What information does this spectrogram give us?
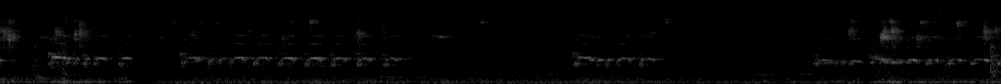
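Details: Local zebra dove (perkutut) singing through heavy background hiss: several runs of fast, level, beaded cooing notes, each lasting about a second, separated by short gaps and two brief silent cuts.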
